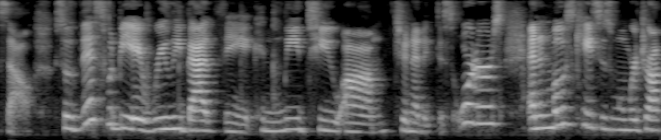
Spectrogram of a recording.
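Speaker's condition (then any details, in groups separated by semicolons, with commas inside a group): No condition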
